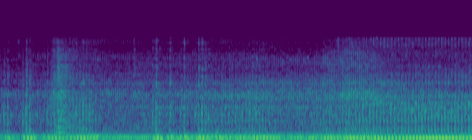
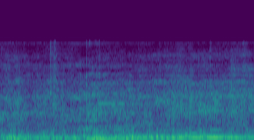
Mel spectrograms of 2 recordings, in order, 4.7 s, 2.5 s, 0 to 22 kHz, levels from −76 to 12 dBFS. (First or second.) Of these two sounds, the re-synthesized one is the second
